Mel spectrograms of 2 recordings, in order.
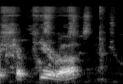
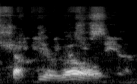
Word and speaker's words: Shapiro: By the way, Rabbi Shapiro is uh is the common English transliteration of his name, although it really would have pron been pronounced Shapiro in Poland.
